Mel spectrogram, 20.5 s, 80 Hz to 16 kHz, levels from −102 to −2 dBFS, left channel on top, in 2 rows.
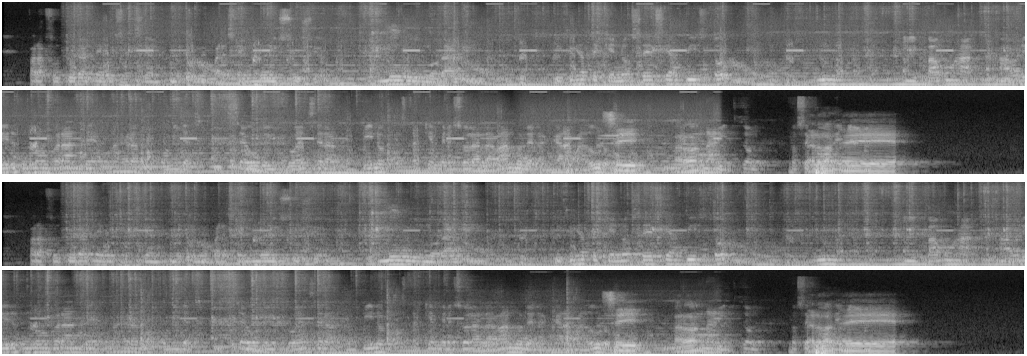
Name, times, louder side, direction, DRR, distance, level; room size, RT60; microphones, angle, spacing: voice 1, 0.0-3.3 3.7-4.6 5.5-7.3 8.1-8.4 9.0-12.2 12.5-16.4 17.1-18.9, left 2 dB, 30° left, 7 dB, 0.8 m, -33 dB
sound 1, 0.6-17.4, left 4 dB, 65° left, 0.5 m, -31 dB
sound 2, 0.6-14.9 15.6-15.7, right 1 dB, 25° right, 3.1 m, -41 dB
voice 2, 3.6-4.0 5.3-5.4 16.2-16.7 16.9-17.5 18.3-19.2, left 1 dB, ahead, -1 dB, 0.5 m, -28 dB
Fireworks, 10.7-16.7, right 1 dB, 90° right, 3.9 m, -44 dB
15.5 x 9.7 x 3.7 m, 0.82 s
head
